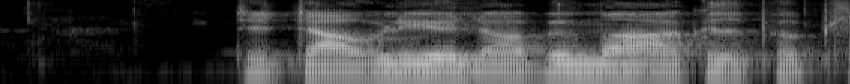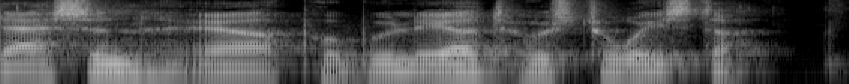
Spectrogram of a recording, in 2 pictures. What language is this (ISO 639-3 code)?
dan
